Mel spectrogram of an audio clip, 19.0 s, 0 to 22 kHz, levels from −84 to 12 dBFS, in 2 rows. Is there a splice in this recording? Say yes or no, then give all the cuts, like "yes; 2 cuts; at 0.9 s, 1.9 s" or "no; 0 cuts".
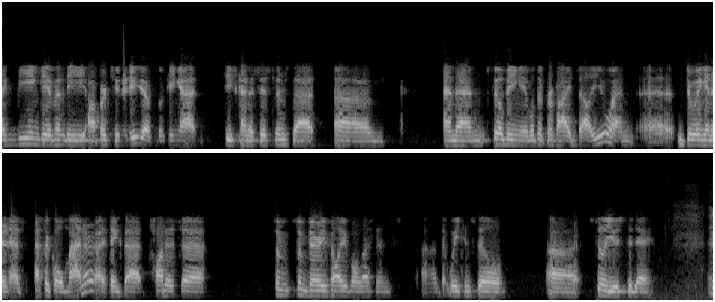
no; 0 cuts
